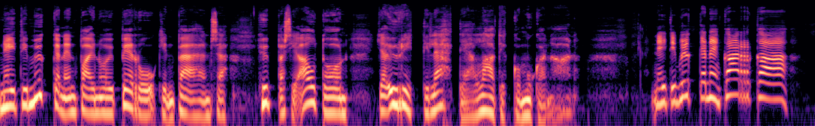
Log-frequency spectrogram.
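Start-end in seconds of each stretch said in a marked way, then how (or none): 6.5-7.9 very high, shrill, yelled-out shout. As a woman jumps into a car to get away, one of the group shouts: shouting. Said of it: "huusi Viltitossu".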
